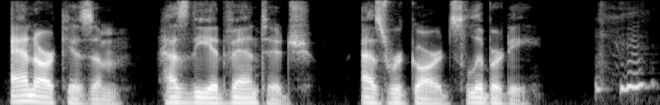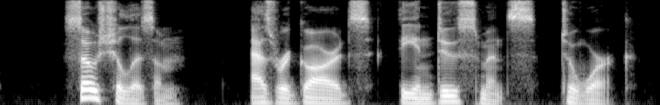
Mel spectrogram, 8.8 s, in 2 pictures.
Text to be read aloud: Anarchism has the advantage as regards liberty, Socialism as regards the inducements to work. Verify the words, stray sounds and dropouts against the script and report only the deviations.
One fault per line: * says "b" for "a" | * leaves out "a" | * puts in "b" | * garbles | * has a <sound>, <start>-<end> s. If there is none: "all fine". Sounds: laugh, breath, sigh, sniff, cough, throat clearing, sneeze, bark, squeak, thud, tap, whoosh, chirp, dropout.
* has a laugh, 4.0-4.4 s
